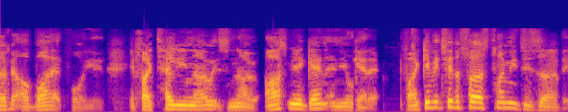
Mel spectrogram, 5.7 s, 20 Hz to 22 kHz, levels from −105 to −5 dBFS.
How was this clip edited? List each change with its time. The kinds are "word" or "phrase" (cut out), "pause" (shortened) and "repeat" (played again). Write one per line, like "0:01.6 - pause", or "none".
0:03.5 - word
0:03.9 - pause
